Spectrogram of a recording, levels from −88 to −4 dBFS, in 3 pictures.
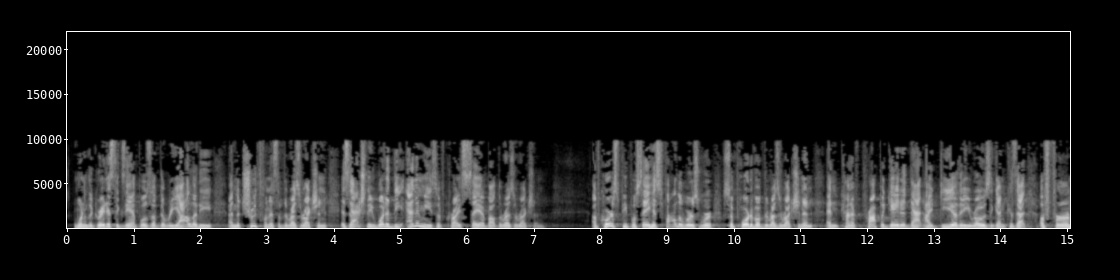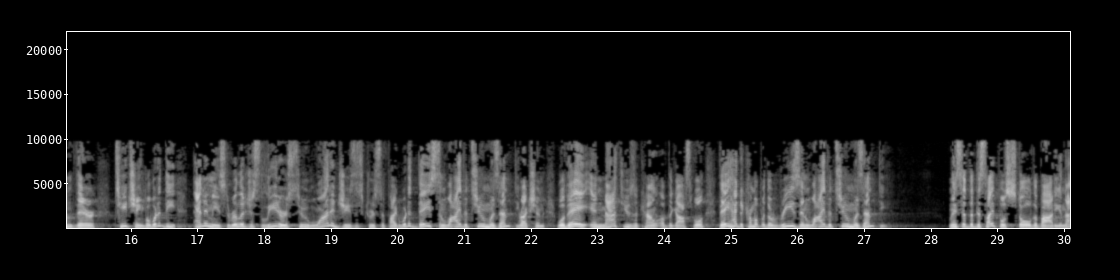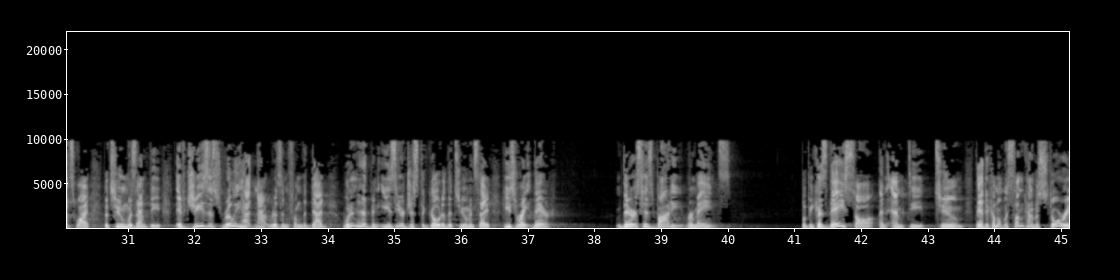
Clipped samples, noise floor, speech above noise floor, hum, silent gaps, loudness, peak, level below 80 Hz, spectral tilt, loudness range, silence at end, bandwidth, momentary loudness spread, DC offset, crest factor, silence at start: under 0.1%; -71 dBFS; 49 dB; none; none; -21 LUFS; -2 dBFS; -72 dBFS; -4 dB/octave; 2 LU; 0 s; 10.5 kHz; 7 LU; under 0.1%; 20 dB; 0.1 s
